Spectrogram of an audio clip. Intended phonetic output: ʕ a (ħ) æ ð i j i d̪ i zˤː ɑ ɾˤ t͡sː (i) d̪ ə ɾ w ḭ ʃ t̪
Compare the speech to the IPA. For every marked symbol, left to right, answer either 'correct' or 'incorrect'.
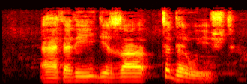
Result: incorrect, incorrect

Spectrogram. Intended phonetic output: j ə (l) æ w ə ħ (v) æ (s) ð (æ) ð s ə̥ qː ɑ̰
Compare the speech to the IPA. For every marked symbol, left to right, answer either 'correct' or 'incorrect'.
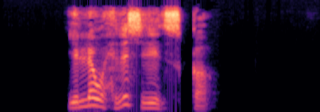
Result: incorrect, incorrect, correct, incorrect

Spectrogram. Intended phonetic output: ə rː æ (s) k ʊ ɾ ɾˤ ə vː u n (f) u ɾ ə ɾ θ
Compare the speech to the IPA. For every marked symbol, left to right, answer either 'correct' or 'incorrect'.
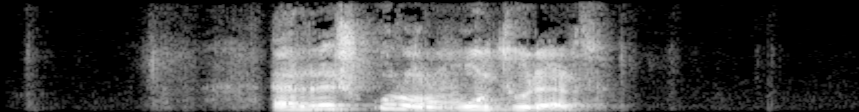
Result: incorrect, incorrect

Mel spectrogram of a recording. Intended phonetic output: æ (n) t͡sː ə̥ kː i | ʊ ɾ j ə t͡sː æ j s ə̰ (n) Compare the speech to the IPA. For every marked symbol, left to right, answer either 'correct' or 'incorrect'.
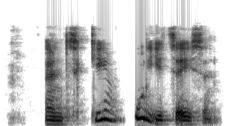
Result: correct, correct

